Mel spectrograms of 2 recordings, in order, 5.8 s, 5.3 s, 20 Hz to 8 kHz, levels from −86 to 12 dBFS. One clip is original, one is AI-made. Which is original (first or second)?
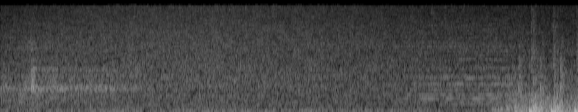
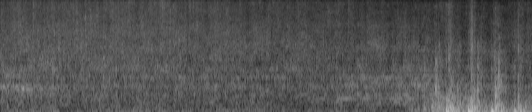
first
